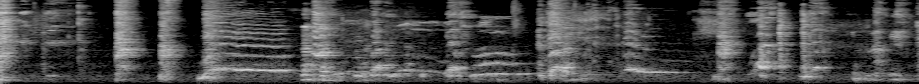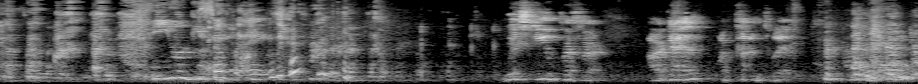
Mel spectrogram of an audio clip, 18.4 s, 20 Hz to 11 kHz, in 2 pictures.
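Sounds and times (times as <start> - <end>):
person imitating a terrier-beagle dog barking: 1.2 - 7.8
laughter: 2.0 - 14.5, 17.3 - 18.3
speech: 3.0 - 4.1, 8.7 - 13.2, 14.3 - 18.3.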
